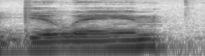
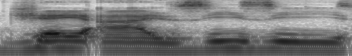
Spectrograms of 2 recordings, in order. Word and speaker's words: Ghislaine: It's technically Ghislaine, like you don't pronounce the S. But if you want to pronounce it correctly, then it's Ghislaine, like Jizzlane.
